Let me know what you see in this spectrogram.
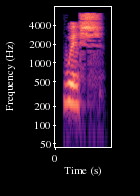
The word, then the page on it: wish: American English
